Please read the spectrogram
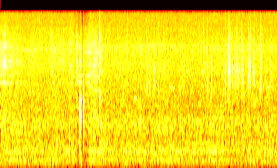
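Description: Insects buzzing steadily outdoors, with one sharp click about a second in and a few faint ticks later, as a stainless steel hand coffee grinder is handled and its top fitted.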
